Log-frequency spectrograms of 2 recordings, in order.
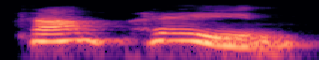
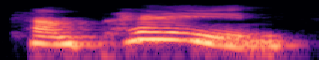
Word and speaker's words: campaign: معنى كده ان الجي والان، الجي متحكمة ولا الان؟ يقعد يفكر يقول لك الان هي اللي اقوى، يبقى الان هي الايه؟ متحكمة. والجي is silent يعني I can't pronounce it، يعني ما بنطقهوش.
